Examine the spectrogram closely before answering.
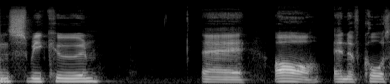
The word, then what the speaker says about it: Suicune: But anything that was a mispronunciation, Swizine, Suicide, Suicune.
